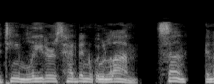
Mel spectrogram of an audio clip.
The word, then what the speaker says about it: SSSN: A few minutes later, Ulan, Gianos, Melania, and Itri were named Team UAMI, pronounced Ultramarine. Sun's team arguably got off the best with Team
